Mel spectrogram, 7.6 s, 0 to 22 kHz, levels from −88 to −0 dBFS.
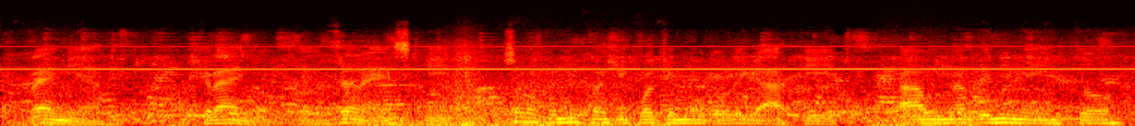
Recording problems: wind noise on the microphone; heavy; 9 dB below the speech
high-pitched whine; loud; throughout; 2.5 kHz, 8 dB below the speech
chatter from many people; loud; throughout; 4 dB below the speech

